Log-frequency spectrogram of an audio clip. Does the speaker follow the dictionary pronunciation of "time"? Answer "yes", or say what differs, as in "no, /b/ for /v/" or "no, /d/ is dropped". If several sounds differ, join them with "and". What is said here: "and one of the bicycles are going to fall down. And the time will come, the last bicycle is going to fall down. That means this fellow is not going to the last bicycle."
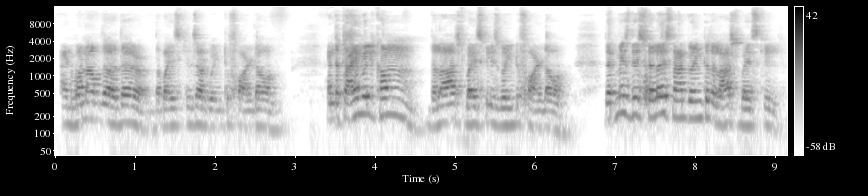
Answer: yes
